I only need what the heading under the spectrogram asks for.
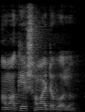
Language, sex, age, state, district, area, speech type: Bengali, male, 30-45, West Bengal, Howrah, urban, read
